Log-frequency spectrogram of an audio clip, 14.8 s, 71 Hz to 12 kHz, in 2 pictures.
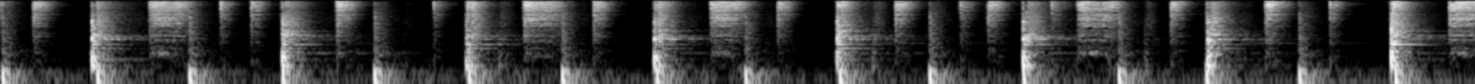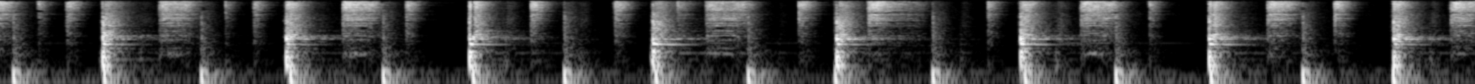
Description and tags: Acoustic drumloop recorded at 130bpm with the h4n handy recorder as overhead and a homemade kick mic.
drumloop, drums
